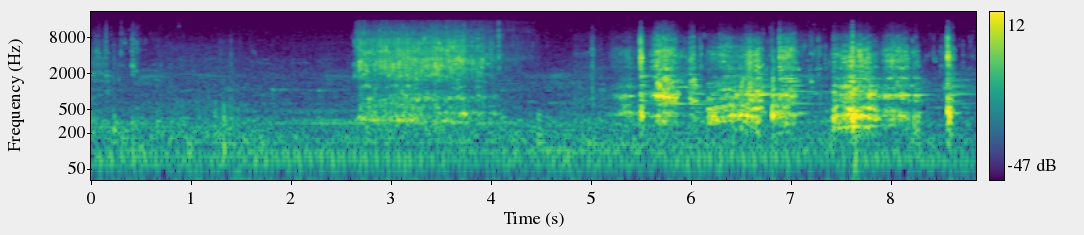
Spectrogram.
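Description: Water poured from a bowl into the masala in an aluminium cooking pot, splashing for just over a second about three seconds in. From about five seconds, a metal slotted spatula stirs the mix, clinking and scraping against the pot.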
